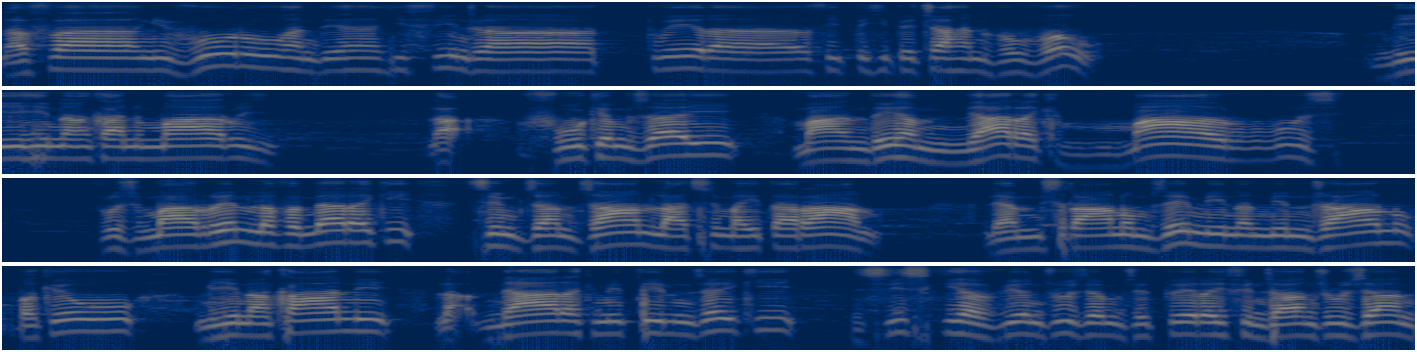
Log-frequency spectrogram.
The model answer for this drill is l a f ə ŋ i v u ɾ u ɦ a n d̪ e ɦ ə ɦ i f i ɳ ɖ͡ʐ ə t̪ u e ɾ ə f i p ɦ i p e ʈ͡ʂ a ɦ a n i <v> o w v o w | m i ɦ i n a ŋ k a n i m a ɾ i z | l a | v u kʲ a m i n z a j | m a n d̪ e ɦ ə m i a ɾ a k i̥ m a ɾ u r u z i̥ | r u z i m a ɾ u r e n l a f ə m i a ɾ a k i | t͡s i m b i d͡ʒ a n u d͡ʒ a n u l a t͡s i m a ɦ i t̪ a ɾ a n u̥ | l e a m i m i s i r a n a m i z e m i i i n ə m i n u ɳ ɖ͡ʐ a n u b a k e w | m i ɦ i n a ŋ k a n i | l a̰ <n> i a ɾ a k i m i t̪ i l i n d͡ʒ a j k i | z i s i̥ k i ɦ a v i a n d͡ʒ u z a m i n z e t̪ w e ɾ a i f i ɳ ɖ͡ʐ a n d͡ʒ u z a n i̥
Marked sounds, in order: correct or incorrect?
correct, incorrect

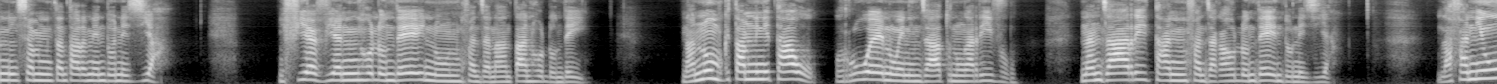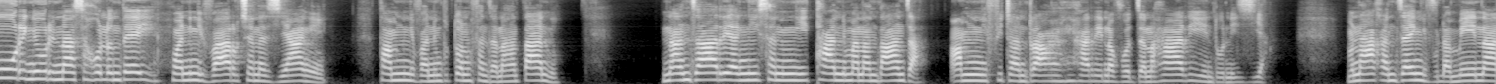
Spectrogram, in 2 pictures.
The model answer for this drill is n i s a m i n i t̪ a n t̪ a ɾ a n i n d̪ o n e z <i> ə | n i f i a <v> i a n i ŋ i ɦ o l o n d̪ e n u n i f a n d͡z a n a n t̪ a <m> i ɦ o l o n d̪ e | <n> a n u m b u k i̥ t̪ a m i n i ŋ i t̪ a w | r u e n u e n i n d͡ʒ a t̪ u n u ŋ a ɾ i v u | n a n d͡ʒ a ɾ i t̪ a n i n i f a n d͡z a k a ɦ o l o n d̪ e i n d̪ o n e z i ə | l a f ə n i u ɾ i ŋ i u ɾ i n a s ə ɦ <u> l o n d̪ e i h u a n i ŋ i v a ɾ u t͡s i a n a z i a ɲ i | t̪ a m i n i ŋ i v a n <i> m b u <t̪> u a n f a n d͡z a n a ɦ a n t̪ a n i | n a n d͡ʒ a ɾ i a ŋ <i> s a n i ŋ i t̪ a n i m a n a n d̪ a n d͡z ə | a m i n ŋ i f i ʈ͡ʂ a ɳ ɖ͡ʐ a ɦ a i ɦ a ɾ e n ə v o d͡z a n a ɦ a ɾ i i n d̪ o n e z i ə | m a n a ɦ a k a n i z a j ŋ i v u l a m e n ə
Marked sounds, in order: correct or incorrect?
correct, correct, incorrect, correct, incorrect, correct, correct, correct

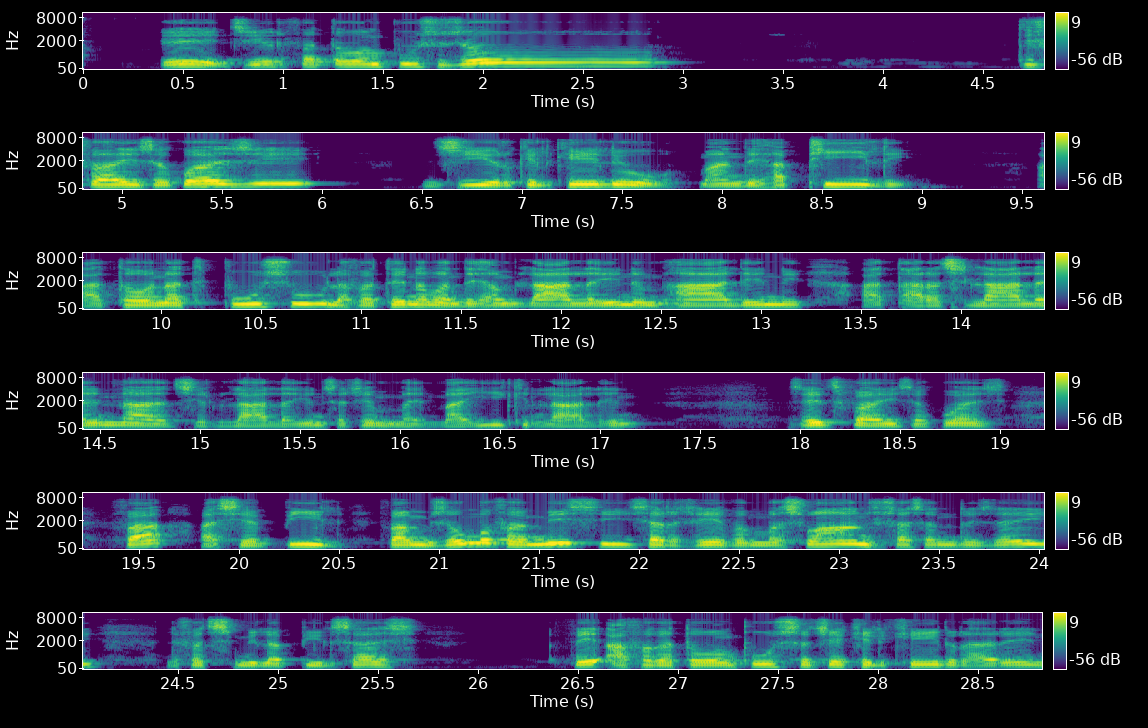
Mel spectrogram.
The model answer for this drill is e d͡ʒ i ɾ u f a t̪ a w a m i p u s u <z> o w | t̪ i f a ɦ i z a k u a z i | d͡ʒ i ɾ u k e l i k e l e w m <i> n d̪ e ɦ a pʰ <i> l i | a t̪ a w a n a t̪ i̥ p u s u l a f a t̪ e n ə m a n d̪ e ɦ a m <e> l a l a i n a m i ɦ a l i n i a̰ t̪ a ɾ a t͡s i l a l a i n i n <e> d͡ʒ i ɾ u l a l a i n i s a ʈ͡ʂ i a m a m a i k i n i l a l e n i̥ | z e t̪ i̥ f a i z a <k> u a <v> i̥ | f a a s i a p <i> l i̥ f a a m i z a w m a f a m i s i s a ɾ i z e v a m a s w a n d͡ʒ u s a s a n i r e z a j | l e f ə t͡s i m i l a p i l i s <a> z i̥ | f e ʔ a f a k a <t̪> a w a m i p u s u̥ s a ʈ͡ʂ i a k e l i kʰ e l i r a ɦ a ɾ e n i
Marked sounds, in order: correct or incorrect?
correct, incorrect, correct, incorrect, incorrect, correct, incorrect, correct, correct, correct

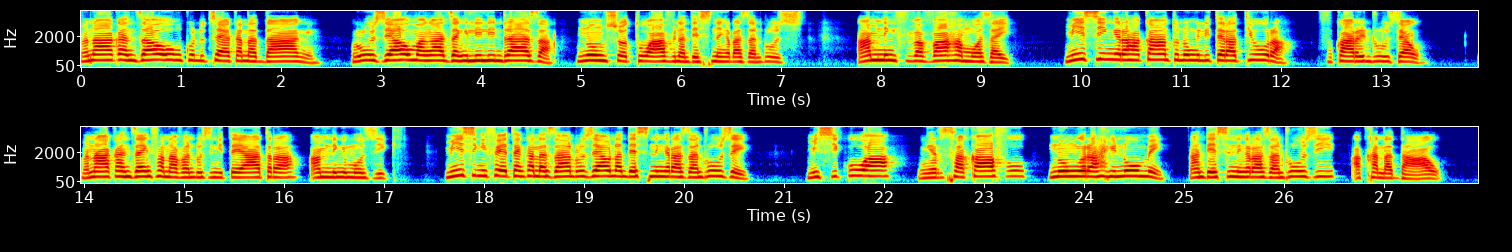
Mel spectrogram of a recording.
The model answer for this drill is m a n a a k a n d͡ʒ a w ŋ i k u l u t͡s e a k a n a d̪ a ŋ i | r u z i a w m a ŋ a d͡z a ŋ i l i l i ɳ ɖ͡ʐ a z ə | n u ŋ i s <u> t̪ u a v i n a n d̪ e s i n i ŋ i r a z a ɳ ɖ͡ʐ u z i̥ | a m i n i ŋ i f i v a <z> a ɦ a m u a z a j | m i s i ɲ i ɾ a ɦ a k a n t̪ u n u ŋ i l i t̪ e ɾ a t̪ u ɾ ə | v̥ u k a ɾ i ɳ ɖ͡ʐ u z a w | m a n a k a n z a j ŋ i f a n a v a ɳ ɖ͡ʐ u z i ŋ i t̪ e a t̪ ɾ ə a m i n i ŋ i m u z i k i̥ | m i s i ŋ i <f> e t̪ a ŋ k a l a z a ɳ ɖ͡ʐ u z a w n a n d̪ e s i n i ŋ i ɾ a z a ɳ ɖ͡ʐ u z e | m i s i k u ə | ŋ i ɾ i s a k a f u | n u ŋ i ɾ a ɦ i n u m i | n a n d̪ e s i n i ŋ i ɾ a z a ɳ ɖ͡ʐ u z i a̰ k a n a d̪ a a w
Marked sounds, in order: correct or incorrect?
incorrect, incorrect, correct

